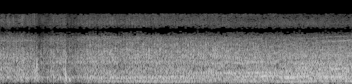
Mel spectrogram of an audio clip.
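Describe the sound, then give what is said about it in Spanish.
A taxi engine running as the car drives off, a steady, loud rumble with broad noise that holds constant throughout without a clear change in pitch. “se marcha en taxi.”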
